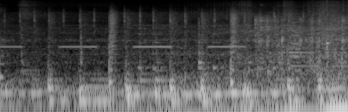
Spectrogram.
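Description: A heavy garbage truck slowing down rumbles while its reversing alarm beeps in a steady repeating pattern, about four evenly spaced beeps, with engine noise and mechanical clanks underneath.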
